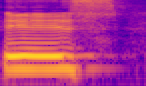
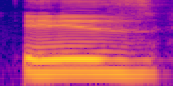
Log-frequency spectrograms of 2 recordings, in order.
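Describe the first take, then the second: First: The final consonant is a hissing s sound. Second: The final consonant is a buzzing z sound. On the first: "so that tur- turns into s"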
